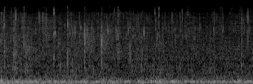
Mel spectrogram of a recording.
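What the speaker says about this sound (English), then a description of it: "you can really hear the bacon sizzling in the background here now." Dense, steady sizzling fills the clip, a loud continuous crackle and hiss like bacon frying close by, with no voices.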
